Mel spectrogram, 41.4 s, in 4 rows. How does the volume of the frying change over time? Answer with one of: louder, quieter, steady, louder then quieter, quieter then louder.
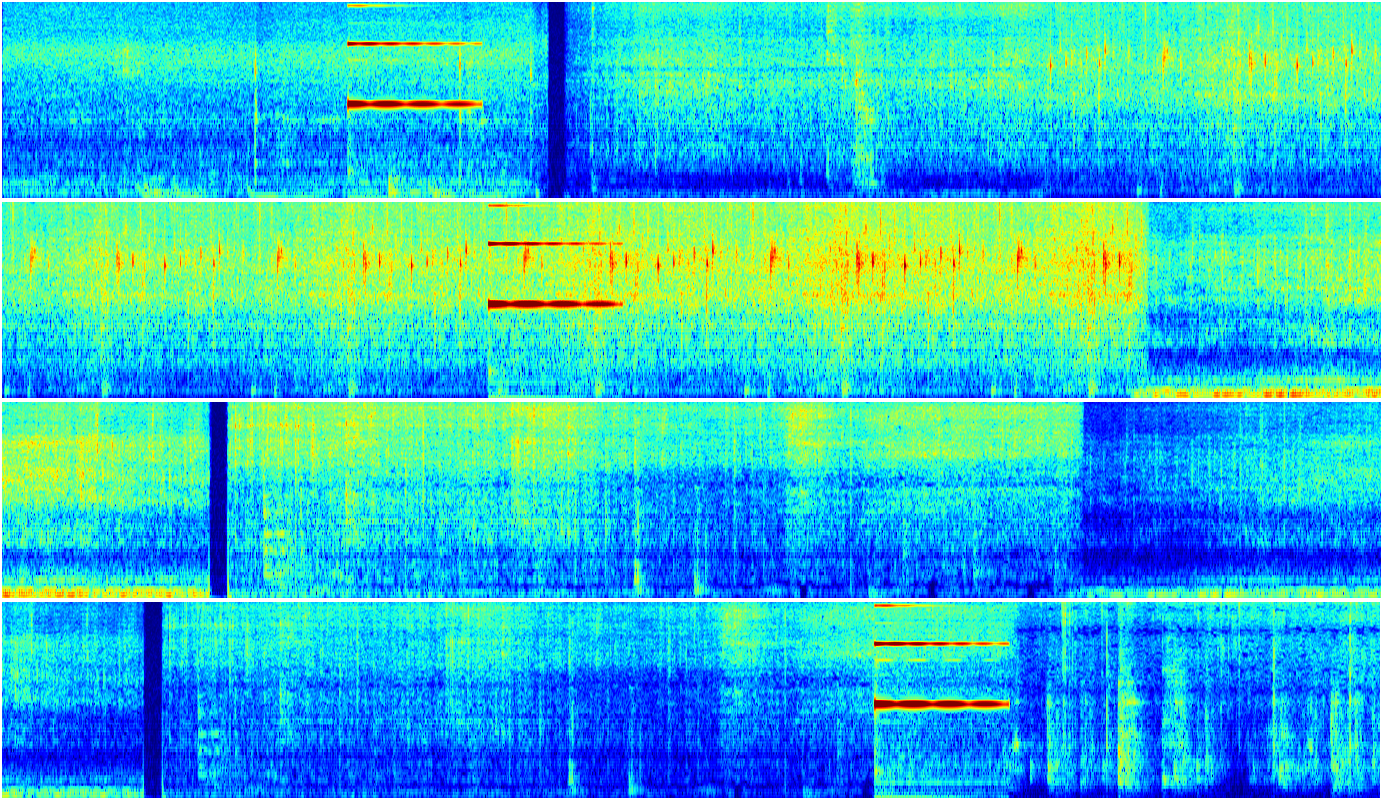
louder then quieter.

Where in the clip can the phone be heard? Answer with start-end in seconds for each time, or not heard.
2.5-3.6, 13.9-15.0, 37.5-38.6.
